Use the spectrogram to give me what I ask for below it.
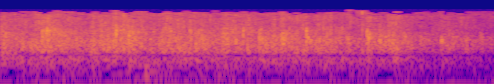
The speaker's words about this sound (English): Give the Lord a good clap off, would you?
